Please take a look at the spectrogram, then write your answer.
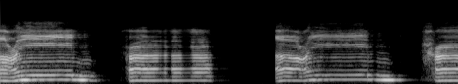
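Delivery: আইন squeezed from the middle of the throat, হা breathy; mid-throat letters demo. Shown as a demonstration. Teacher drills আইন and হা for students, squeezed. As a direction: press আইন from mid-throat, then a clean হা. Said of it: "আমার উচ্চারণ ঠিক হচ্ছে কিনা".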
